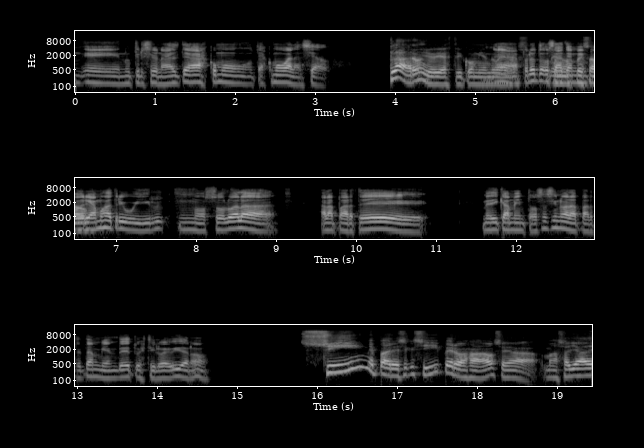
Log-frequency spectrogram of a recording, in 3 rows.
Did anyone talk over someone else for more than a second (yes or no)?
yes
